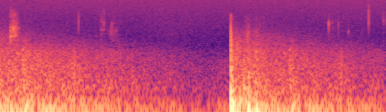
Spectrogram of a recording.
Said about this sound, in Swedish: Plötsligt hörs tre öronbedövande explosioner bara ett par kilometer från oss.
